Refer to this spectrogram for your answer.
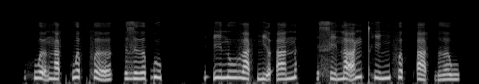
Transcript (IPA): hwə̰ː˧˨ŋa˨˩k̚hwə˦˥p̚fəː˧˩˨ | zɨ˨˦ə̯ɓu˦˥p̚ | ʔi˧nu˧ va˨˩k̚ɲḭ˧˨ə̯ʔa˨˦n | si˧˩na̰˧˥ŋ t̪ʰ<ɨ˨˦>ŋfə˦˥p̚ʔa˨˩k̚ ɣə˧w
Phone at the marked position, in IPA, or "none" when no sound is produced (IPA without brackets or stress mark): i˨˦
